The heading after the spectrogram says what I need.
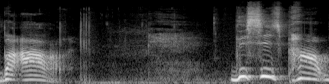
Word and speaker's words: Baal: His name is actually properly pronounced Baal.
